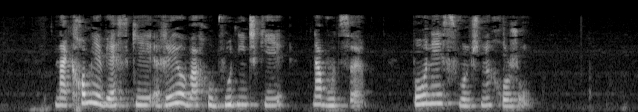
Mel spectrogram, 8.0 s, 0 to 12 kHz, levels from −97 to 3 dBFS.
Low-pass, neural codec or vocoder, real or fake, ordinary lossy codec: 7.2 kHz; none; real; AAC, 48 kbps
